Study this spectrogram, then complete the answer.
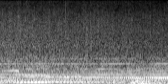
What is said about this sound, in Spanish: el sonido constante de la lluvia no se lo permite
